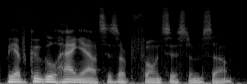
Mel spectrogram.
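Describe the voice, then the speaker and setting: A man's voice: lowish voice, brisk, dark tone, no room sound. A man hosting a call-in talk show, chatting casually and bluntly.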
